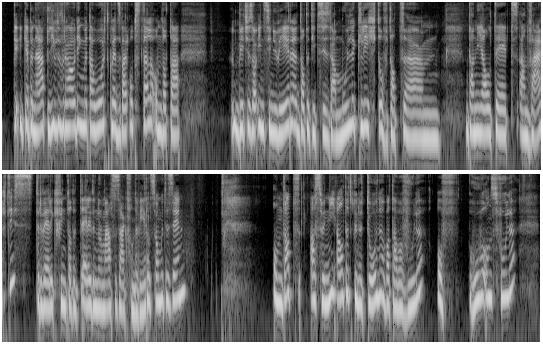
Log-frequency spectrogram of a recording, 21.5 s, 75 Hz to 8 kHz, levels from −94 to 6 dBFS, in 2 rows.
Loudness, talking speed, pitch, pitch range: -19 LUFS, 170 wpm, 225 Hz, 200-250 Hz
